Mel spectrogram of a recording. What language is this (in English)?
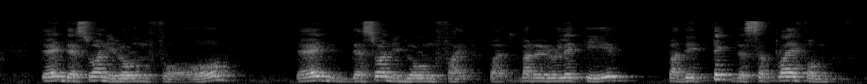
English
